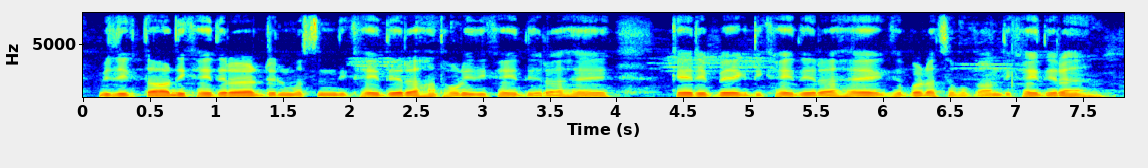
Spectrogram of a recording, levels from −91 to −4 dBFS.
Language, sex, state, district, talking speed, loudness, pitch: Hindi, male, Goa, North and South Goa, 220 wpm, -25 LUFS, 115 Hz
